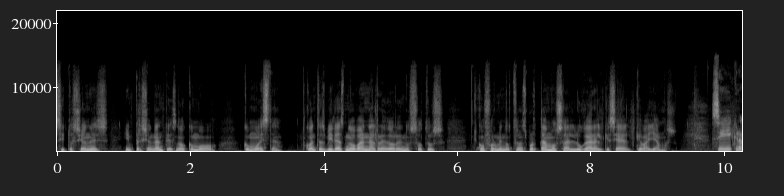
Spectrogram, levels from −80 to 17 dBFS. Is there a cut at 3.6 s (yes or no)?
no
